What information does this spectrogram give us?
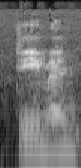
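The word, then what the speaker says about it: Daemon Tools: Demon, Damon, I've heard it in both ways.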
